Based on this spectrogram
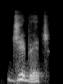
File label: "gibbet", Indian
